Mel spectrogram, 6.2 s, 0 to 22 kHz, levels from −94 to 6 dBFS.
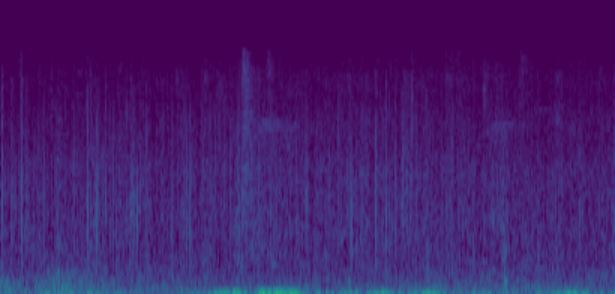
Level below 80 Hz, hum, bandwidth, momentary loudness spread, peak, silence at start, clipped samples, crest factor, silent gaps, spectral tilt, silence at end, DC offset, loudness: -54 dBFS; none; 11 kHz; 7 LU; -32 dBFS; 0 s; under 0.1%; 16 dB; none; -4 dB/octave; 0 s; under 0.1%; -62 LUFS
